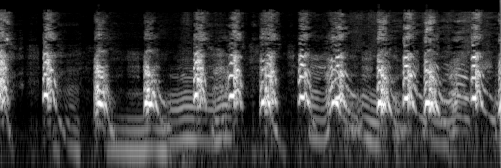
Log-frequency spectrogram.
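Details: Sneezing interrupts a dog's attempt to howl, producing rapid choppy yelps about twice a second, with a low droning whine running under the first few and wobbly tonal tails after later ones.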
